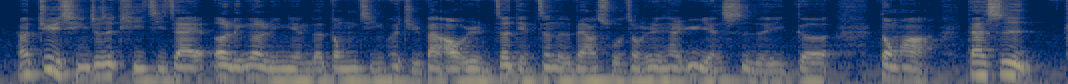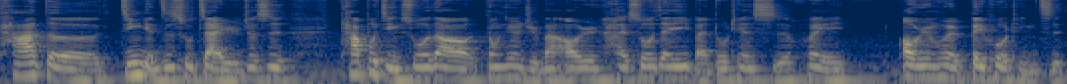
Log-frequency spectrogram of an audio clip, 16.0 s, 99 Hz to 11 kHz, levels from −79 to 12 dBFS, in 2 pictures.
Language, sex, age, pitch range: Chinese, male, 20-39, 110-130 Hz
